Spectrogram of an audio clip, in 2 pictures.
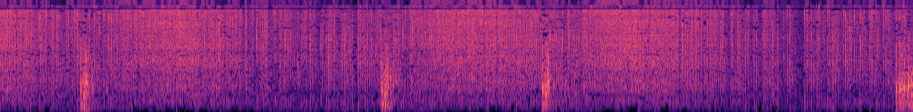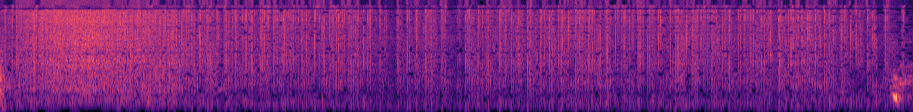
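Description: Fireworks going off: four sharp bangs spread over about seven seconds, with crackling hiss around them that thins out in the last few seconds.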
